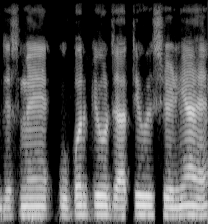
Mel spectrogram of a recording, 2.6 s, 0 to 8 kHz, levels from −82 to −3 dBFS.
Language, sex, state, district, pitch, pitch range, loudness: Hindi, male, Bihar, Saran, 120 Hz, 120-125 Hz, -15 LUFS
